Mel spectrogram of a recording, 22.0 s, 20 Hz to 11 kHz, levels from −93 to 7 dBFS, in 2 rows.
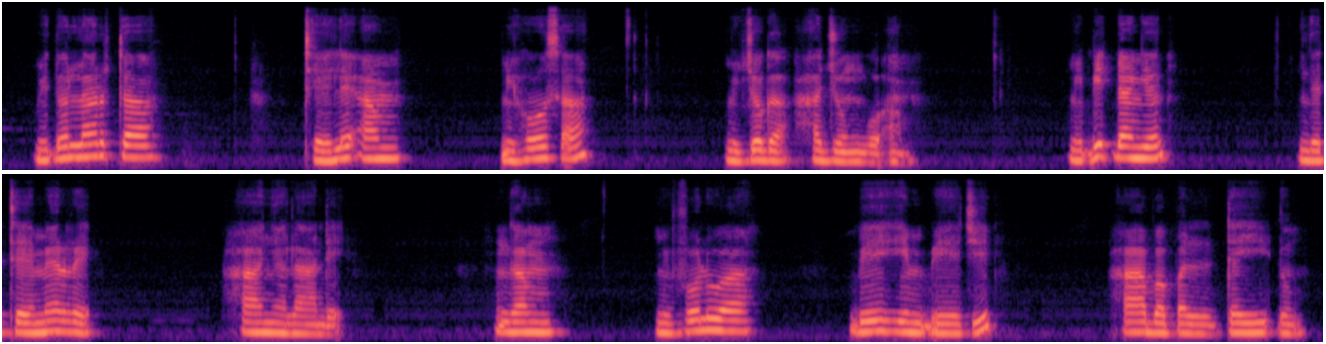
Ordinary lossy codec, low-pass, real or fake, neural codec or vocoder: none; 9.9 kHz; real; none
